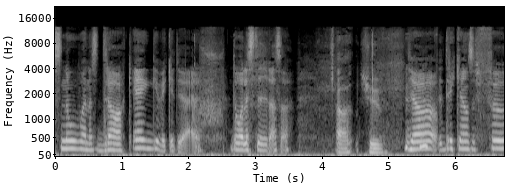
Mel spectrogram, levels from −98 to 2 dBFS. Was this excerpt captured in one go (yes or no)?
no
